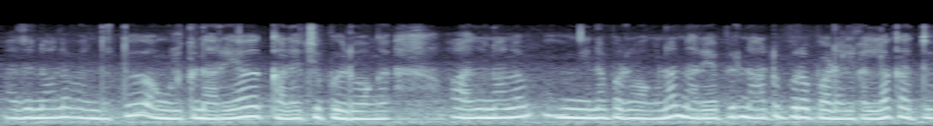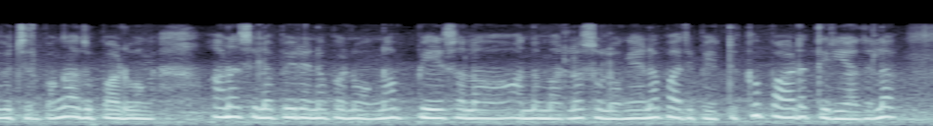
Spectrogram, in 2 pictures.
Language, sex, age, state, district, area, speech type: Tamil, female, 18-30, Tamil Nadu, Salem, rural, spontaneous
